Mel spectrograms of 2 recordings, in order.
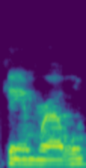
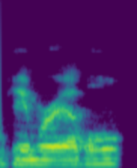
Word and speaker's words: Gamerabble: g-a-m-e-r-a-b-b-l-e dot com and of course you can pronounce it game rival game rebel get gam ravel gamer able i've heard a lot of different ones doesn't matter to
